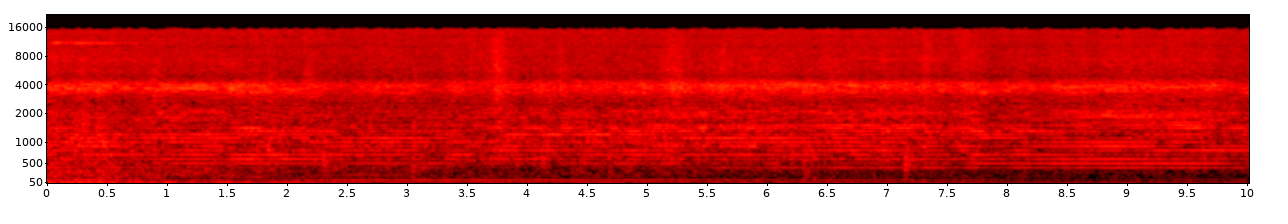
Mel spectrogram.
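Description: Electric hair clippers running with a steady buzz while trimming short hair at the back of the head.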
